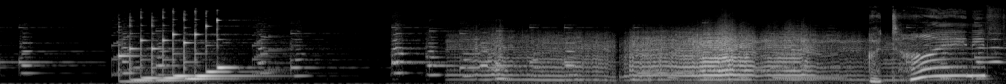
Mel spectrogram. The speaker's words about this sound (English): Fly buzzes by.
